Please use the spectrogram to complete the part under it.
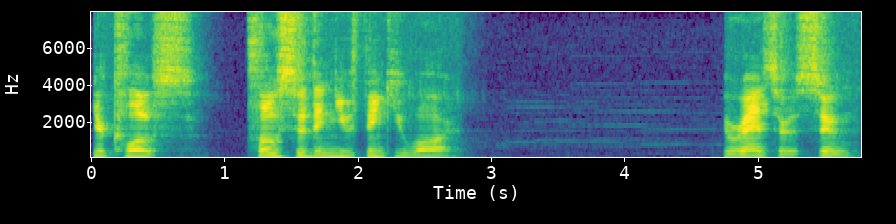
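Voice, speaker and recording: A man voicing a female fortune teller in a tabletop game, cryptic and halting as she gives vague prophecies. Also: lowish voice, fairly even intonation. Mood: solemn, cryptic.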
